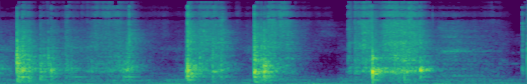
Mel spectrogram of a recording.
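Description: A metal knife scrapes and stirs drywall mud in a pan, with four separate bursts of gritty scraping and clinking separated by short pauses, close and fairly loud, with no talking.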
